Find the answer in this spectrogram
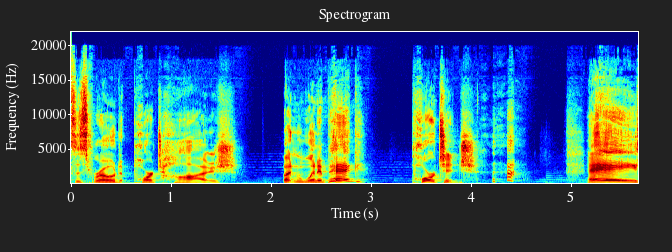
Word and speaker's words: Portage: now most of you would pronounce this Road Portage but in Winnipeg port hey Sam skunkwork thank you for using your Prime here as well Portage Avenue there we go Portage is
